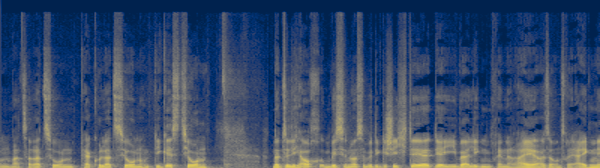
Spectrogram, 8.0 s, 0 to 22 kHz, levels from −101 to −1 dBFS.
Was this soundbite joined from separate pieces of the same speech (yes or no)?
yes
